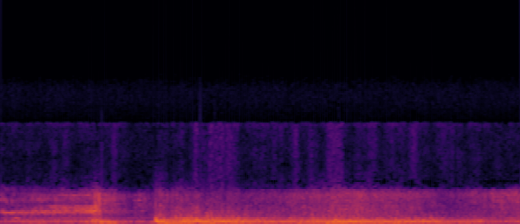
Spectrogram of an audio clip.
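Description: sound effect, retro rockets firing

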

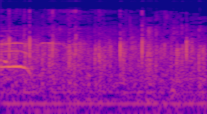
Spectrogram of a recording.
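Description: crowd, audience applause

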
